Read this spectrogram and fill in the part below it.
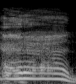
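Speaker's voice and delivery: high, loud yelling call.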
